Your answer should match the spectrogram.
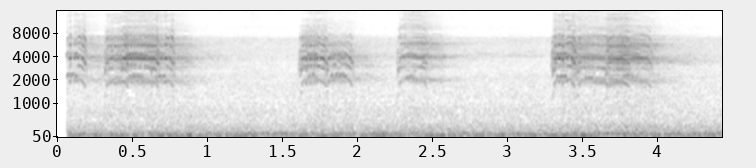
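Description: Nanday parakeets (black-hooded parakeets) calling in four short bursts of rapid, high-pitched repeated notes, each burst under a second long.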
